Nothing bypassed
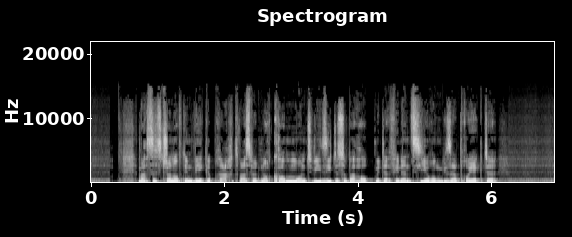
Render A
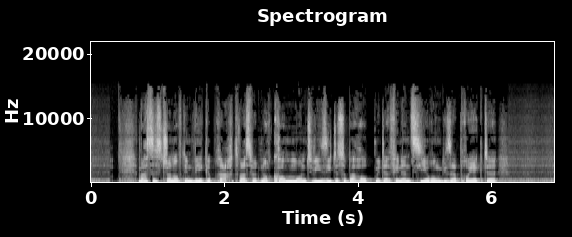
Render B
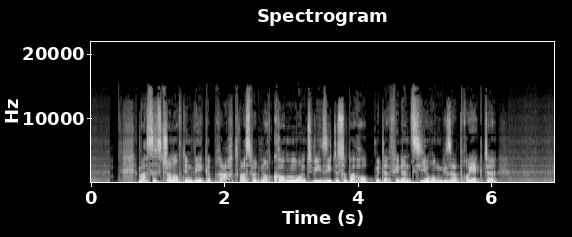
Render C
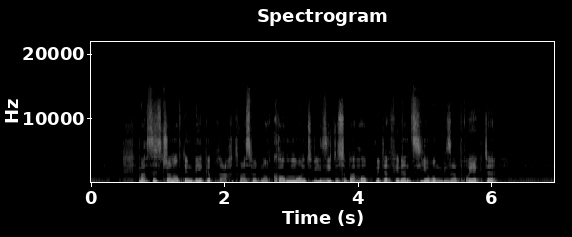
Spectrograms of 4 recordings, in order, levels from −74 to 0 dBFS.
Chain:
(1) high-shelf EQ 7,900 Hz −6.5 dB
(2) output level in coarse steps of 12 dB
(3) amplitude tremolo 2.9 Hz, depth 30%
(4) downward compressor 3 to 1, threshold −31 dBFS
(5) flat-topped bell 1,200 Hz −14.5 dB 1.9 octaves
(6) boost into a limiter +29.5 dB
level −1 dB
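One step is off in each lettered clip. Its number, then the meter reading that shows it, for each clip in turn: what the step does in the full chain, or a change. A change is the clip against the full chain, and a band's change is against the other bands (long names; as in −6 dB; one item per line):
2, change in momentary loudness spread +6 LU
5, 1 kHz band +11.5 dB
6, change in crest factor +7.0 dB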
